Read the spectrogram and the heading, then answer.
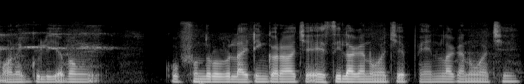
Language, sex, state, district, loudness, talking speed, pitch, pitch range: Bengali, male, Tripura, South Tripura, -20 LUFS, 160 wpm, 125 Hz, 115-125 Hz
